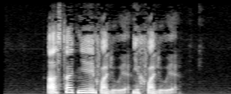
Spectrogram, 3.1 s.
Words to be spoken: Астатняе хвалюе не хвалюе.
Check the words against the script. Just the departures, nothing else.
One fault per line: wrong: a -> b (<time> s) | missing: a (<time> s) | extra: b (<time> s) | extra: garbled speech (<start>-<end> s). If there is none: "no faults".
no faults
